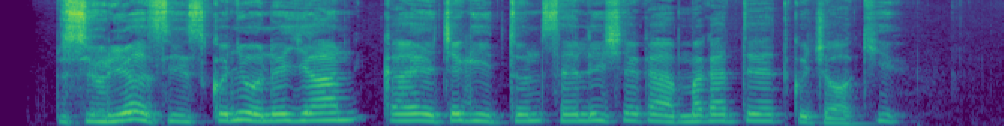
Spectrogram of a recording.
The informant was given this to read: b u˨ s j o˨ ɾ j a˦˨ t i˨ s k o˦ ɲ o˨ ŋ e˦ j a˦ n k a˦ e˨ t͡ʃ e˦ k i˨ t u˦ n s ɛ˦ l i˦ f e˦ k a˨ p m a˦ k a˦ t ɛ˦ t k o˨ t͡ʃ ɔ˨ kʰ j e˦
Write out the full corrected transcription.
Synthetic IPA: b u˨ s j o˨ ɾ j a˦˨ s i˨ s k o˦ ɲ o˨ n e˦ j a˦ n k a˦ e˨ t͡ʃ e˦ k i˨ t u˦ n s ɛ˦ l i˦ ʃ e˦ k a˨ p m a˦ k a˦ t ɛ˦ t k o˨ t͡ʃ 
